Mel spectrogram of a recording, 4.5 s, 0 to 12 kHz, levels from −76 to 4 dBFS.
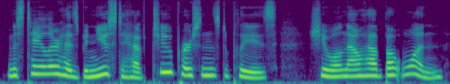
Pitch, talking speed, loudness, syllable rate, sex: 240 Hz, 225 wpm, -14 LUFS, 5.2 syllables/s, female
